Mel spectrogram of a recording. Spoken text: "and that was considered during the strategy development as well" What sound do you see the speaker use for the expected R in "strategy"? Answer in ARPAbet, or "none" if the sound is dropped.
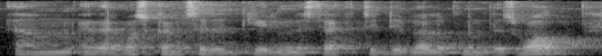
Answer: none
